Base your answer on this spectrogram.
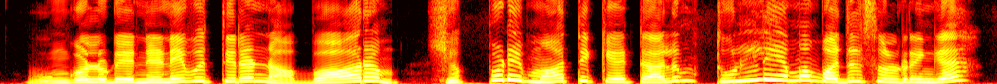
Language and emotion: Tamil, surprised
